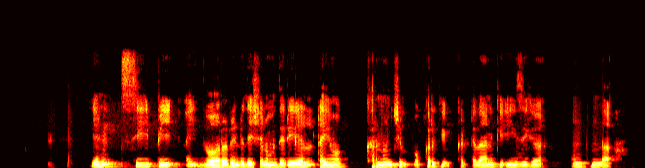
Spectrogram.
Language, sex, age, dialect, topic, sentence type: Telugu, male, 25-30, Southern, banking, question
